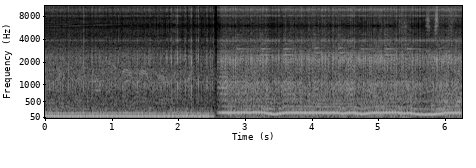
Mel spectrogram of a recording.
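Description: HPI Baja 5B SS 1/5-scale RC buggy's two-stroke petrol engine running hard. Its pitch holds steady, then after a brief dip a little over two seconds in it falls and rises repeatedly with the throttle, faster near the end.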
